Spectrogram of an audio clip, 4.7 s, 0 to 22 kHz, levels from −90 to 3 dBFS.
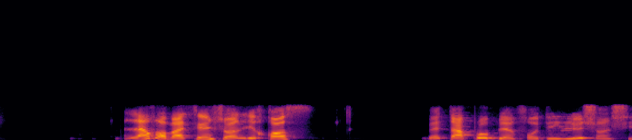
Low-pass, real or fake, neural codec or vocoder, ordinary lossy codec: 5.4 kHz; fake; autoencoder, 48 kHz, 32 numbers a frame, DAC-VAE, trained on Japanese speech; none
